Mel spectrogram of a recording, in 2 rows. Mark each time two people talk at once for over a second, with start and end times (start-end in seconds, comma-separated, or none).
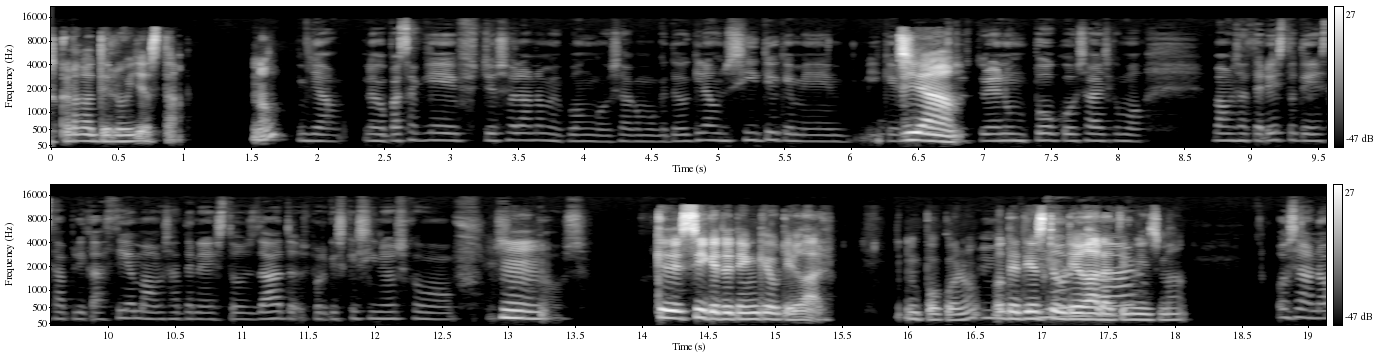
16.5-17.8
